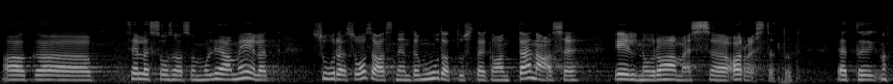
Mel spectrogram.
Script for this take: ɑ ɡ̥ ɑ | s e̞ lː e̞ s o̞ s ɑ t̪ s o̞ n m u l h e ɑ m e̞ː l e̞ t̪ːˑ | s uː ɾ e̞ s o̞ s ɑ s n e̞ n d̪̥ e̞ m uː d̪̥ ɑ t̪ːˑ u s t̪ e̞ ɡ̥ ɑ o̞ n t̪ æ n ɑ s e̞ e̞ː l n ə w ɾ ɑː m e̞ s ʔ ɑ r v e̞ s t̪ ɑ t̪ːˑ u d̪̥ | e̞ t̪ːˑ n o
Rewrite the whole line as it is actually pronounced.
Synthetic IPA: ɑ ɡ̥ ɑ | s e̞ lː e̞ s o̞ s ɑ s o̞ n m u l h e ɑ m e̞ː l e̞ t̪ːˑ | s uː ɾ e̞ s o̞ s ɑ s n e̞ n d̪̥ e̞ m uː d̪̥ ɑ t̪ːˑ u s t̪ e̞ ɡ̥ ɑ o̞ n t̪ æ n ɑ s e̞ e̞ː l n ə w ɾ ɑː m e̞ s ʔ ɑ r v e̞ s t̪ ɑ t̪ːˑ u d̪̥ | e̞ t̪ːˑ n o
